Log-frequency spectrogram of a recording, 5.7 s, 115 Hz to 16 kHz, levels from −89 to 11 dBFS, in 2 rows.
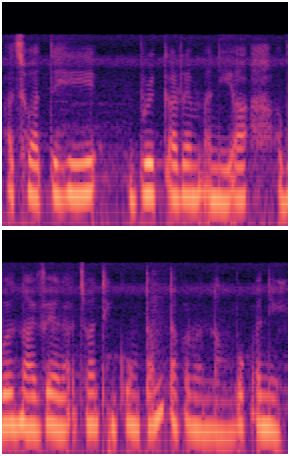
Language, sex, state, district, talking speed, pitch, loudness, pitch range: Mizo, female, Mizoram, Aizawl, 230 wpm, 220 Hz, -17 LUFS, 210-225 Hz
